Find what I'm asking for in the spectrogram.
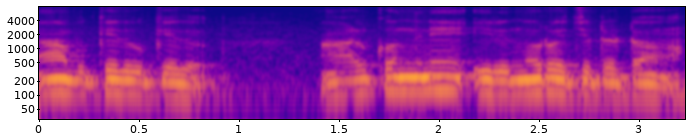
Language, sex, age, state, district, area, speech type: Malayalam, male, 18-30, Kerala, Wayanad, rural, spontaneous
